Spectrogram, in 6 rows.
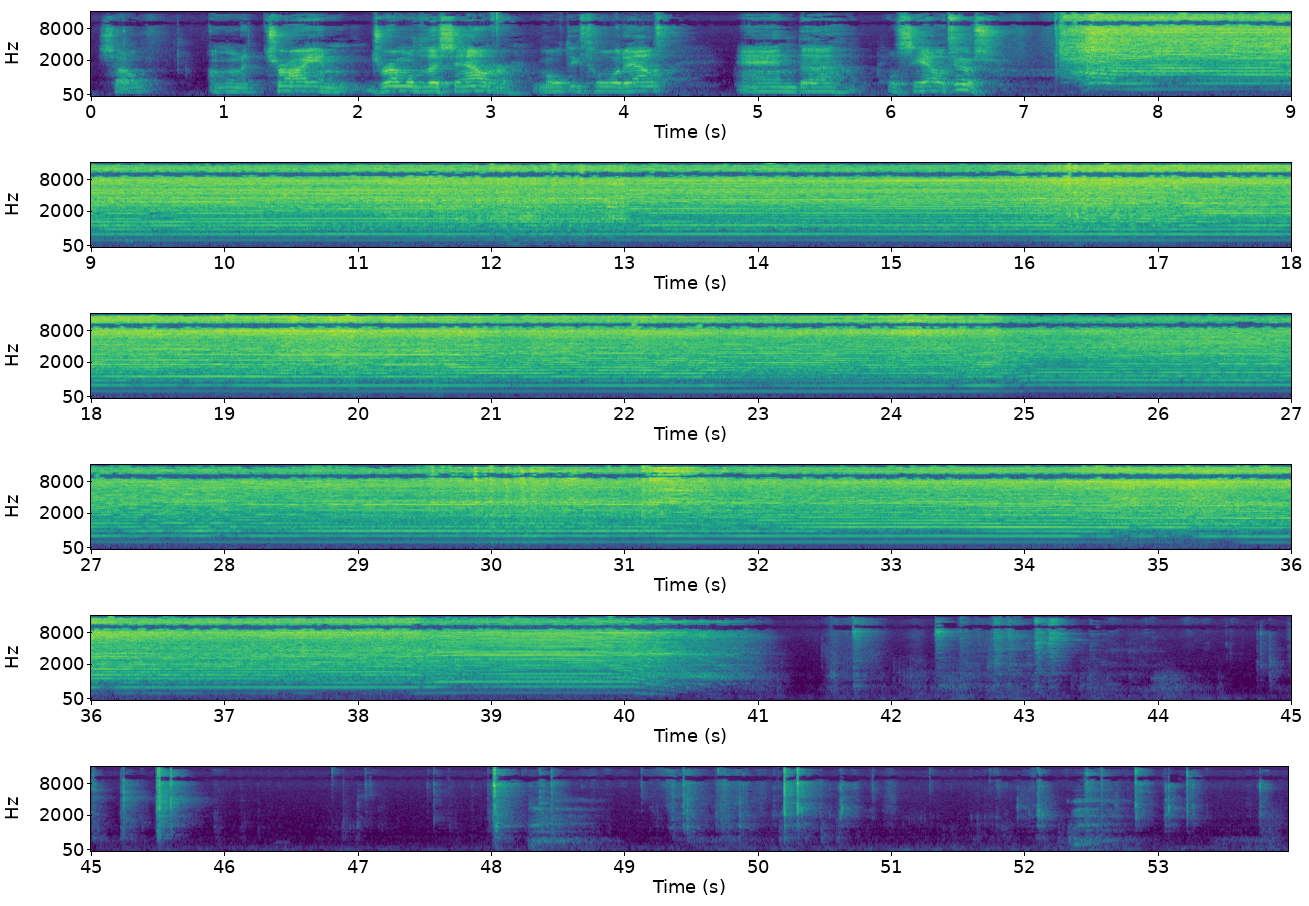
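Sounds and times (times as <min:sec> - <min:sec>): rotary tool cutting plastic: 0:07.2 - 0:41.0.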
